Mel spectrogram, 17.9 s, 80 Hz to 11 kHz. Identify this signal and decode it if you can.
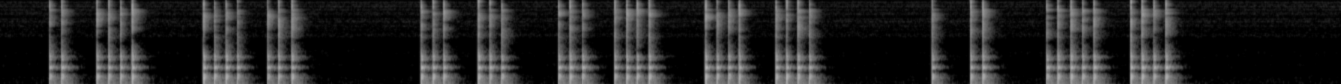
Tap code, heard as knocks on wood, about 6 knocks a second, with room echo. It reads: IS NOT BY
